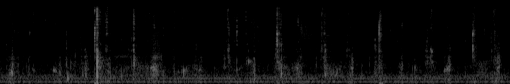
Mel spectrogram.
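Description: Close-miked chewing of raw yellowtail sashimi: soft wet mouth clicks at irregular intervals, with a sharper click about a second in, over a low steady hum.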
